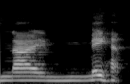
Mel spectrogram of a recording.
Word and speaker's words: Nijmegen: So Nijmegen. Nijmegen. Because this is a G in real life.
